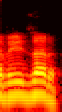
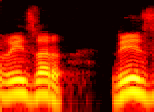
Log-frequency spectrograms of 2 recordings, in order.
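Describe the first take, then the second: First: Said in the usual way. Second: रेजर said slowly, leaning on the ज as a clear z; stretched z sound. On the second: Shown as a demonstration. Teacher drawing out the z in रेजर for students. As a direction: draw out the ज in रेजर and रेज. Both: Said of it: "जय की sound आ रही है".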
